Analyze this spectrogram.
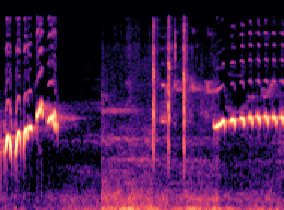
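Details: A magpie-robin sings in the morning to stir quiet birds to respond. It gives rising looped whistles, a pause with a few sharp ticks, then a fast, even string of repeated high whistled notes.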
